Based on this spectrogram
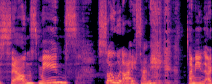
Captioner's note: exasperated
